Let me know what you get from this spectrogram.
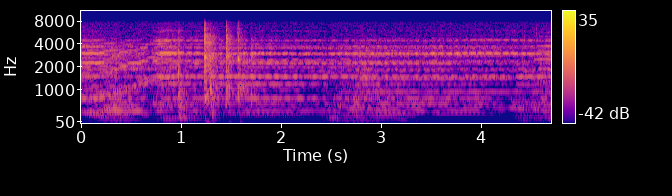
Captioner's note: soft tense music; bowl clatters; tense music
